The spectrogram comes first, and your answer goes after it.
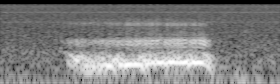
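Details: A bulldog snoring: one long, rough, low snore lasting about a second, with a steady buzzing drone and no other sounds.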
